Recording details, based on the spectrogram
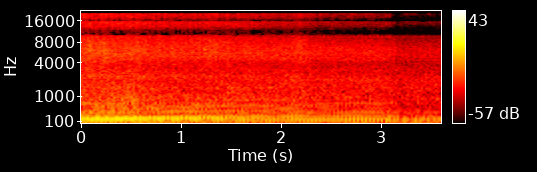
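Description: A 1970 Chevelle SS with a 454 big block V8 and shift kit rumbles steadily while driving, a loud low engine drone that eases slightly in pitch and level near the end, heard from inside the car with no talk.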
